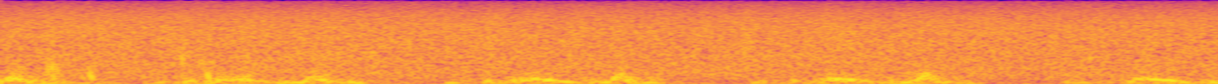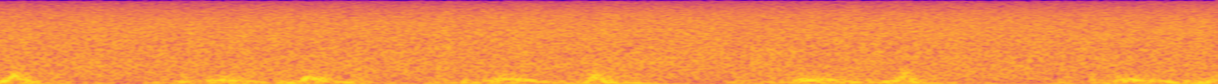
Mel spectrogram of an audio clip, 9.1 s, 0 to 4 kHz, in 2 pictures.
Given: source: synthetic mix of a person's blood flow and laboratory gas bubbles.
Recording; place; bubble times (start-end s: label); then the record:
Doppler ultrasound of blood flow; precordium
0.15-0.25 s: bubbles
0.30-0.38 s: bubbles
0.65-0.83 s: bubbles
0.89-0.99 s: bubbles
From the record:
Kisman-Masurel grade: 223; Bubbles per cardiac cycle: several, 3 to 8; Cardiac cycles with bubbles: 10 to 50%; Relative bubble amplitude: loud (0.450 to 0.775); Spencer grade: 2 (many but less than half of the cardiac periods contain bubble signals, singularly or in groups); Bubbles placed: only in the low amplitude regions of the cardiac cycle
